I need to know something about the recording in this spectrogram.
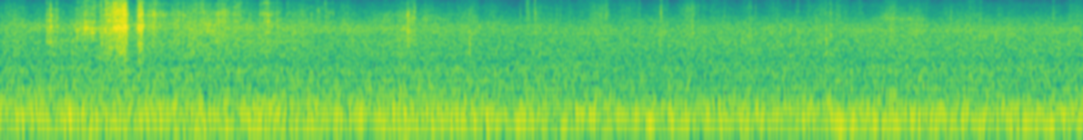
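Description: Strong wind buffeting the microphone, a steady low rumble, with a few short crackles in the first second and a half and again around four seconds in.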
